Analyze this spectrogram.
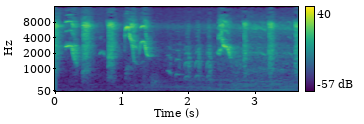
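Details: Javan myna (jalak kebo) song used as a lure: a varied run of loud squawky notes, whistled upslurs and descending swoops, with brief chattering pieces between louder phrases and no other sounds.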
